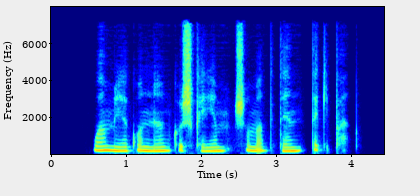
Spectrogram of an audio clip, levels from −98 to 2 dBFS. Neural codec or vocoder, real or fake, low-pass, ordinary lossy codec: codec, 16 kHz, 0.3 kbps, FocalCodec; fake; 7.2 kHz; MP3, 48 kbps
